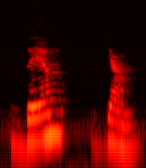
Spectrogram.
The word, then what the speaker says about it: Дем'ян: скоромовці ідеться про апостроф коли ми вимовляємо слова з апострофом то вимовляємо роздільну вимову твердого приголосного апостроф робить приголосний Який перед ним стоїть твердим лук Ян Мар ян Дем Ян ну а тепер потренуємося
